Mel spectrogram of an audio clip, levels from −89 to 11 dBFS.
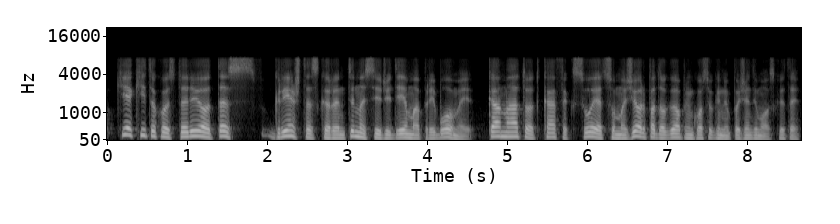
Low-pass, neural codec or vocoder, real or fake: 7.2 kHz; codec, 16 kHz, 0.3 kbps, FocalCodec; fake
